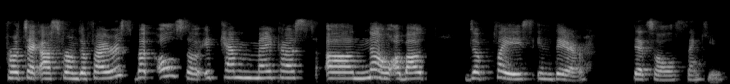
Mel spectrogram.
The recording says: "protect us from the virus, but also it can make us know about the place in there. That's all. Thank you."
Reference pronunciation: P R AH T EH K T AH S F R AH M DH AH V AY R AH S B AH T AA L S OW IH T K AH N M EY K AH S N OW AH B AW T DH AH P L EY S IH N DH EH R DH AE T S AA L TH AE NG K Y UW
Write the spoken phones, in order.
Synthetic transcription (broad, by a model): P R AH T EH K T AH S F R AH M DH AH F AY R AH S B AH T AA L S OW IH T K AH N M EY K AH S N OW AH B AW T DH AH P L EY S IH N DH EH R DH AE T S AA L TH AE NG K Y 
